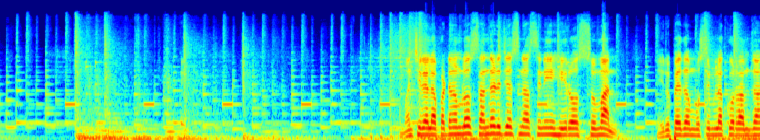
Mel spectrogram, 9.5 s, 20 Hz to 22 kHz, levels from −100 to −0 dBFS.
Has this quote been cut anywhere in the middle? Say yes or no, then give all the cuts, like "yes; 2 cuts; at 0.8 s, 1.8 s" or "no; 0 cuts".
yes; 1 cut; at 0.9 s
